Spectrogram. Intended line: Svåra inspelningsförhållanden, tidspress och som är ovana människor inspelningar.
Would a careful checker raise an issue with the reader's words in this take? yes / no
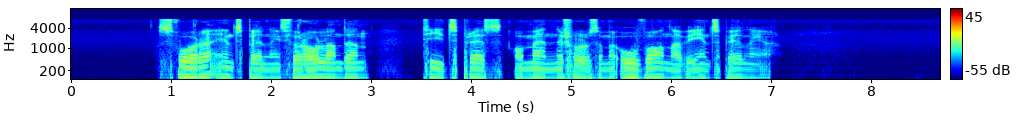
yes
